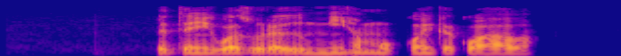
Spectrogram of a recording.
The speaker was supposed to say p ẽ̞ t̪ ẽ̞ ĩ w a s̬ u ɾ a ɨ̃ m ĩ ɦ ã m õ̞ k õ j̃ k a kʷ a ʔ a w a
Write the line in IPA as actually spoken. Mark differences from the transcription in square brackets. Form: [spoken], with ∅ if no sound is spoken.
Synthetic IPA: p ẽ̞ t̪ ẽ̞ ĩ w a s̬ u ɾ a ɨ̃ m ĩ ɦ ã m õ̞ k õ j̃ k a kʷ a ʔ a [ʋ] a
